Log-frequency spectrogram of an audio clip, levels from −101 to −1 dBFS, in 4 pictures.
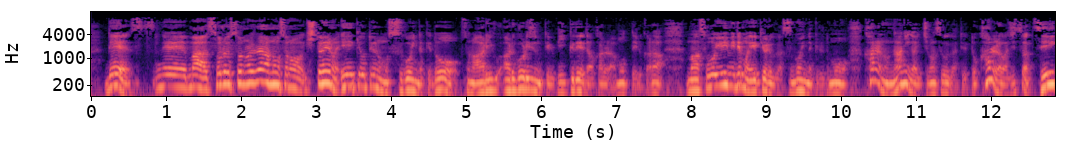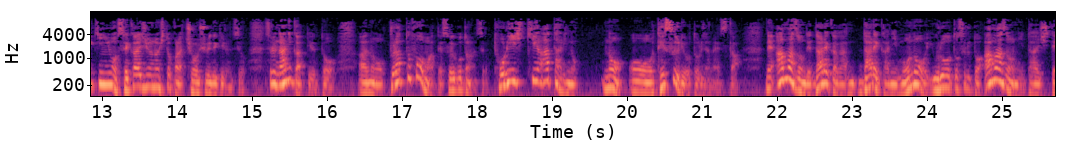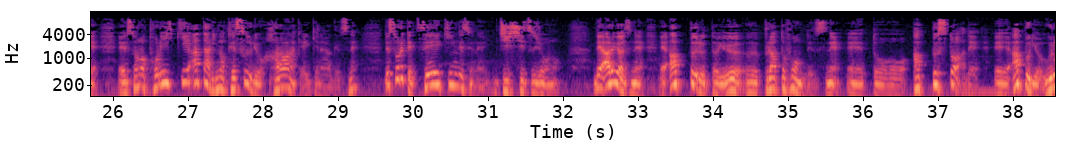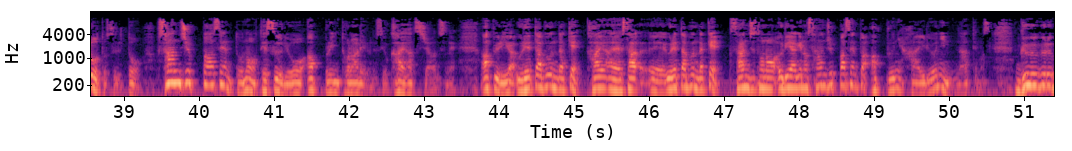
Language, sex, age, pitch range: Japanese, male, 30-49, 115-185 Hz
